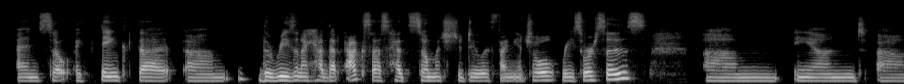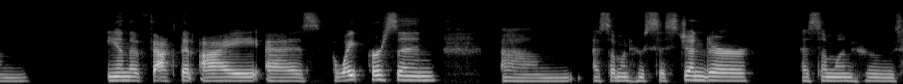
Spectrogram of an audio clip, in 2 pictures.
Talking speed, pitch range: 135 wpm, 165-185 Hz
